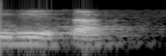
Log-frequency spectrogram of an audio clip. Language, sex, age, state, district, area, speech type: Maithili, male, 30-45, Bihar, Sitamarhi, urban, conversation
